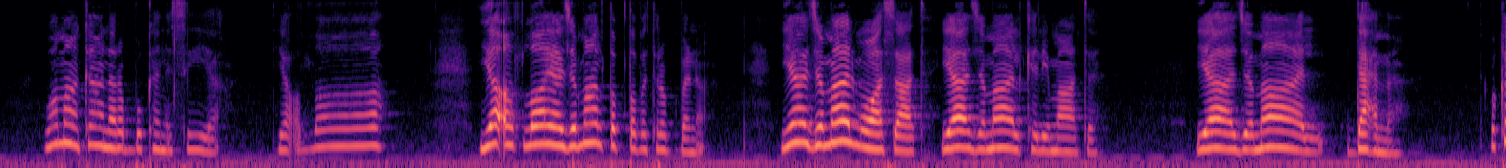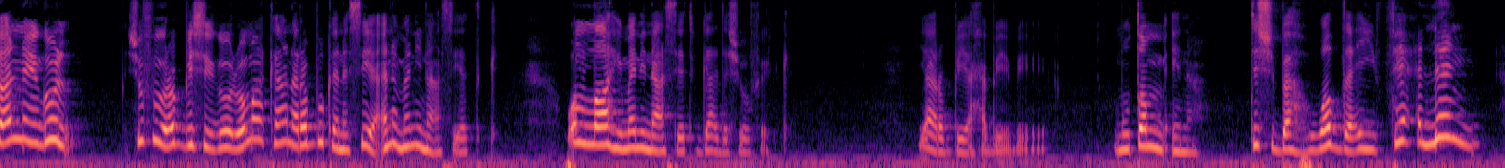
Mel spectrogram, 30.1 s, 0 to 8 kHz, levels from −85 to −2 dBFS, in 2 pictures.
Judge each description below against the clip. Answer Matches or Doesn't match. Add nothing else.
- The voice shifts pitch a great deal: Matches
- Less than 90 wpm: Doesn't match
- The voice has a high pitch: Matches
